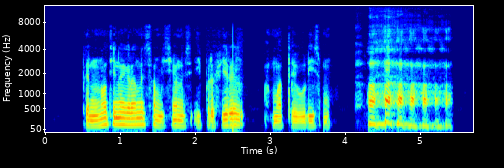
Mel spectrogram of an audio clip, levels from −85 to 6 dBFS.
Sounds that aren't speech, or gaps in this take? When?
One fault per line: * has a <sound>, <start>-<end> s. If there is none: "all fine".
* has a laugh, 4.1-5.4 s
